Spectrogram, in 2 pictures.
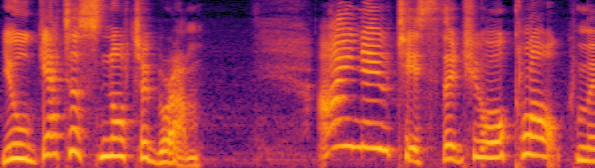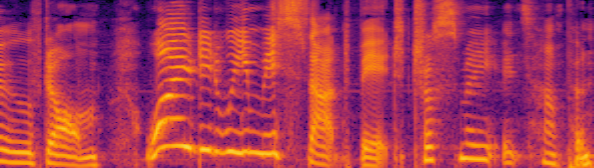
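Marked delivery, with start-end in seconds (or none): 2.4-7.5 snide, snarky, pitched-up, put-on complaining voice. Imitating a viewer's complaint about a live show, in a put-on snarky voice. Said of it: "How's my snarky voice coming along".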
